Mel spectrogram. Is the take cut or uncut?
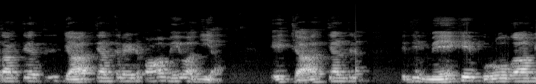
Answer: cut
